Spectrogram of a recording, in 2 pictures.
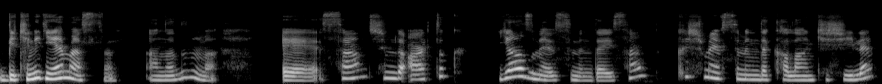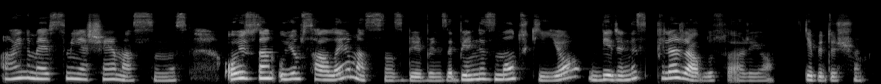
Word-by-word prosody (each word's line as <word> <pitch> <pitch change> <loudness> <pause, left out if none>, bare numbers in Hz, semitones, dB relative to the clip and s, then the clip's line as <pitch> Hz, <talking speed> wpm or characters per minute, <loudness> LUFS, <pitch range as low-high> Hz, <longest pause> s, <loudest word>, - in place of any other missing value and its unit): bikini 225 +7 +5
giyemezsin. 265 -8 +4 0.3
Anladın 215 +8 -3
mı? 190 - -6 0.7
Eee, 185 -2 +1
sen 295 +5 -3
şimdi 285 -2 +1
artık 245 - -5 0.3
yaz 330 +3 +4
mevsimindeysen, 195 - -5 0.3
kış 360 -1 -9
mevsiminde 235 -7 -2
kalan 200 -1 -2
kişiyle 220 - -3
aynı 280 +4 +1
mevsimi 255 0 +1
yaşayamazsınız. 190 -6 -4 0.3
O 250 +3 +6
yüzden 280 0 +5
uyum 260 +3 +1
sağlayamazsınız 210 - -1
birbirinize. 175 +2 -3
Biriniz 235 +2 +2
mont 245 +3 +2
giyiyor, 195 - +1 0.2
biriniz 215 +6 +1
plaj 295 +1 +4
havlusu 185 -3 +1
arıyor, 175 0 -10 0.3
gibi 195 -3 -1
düşün. 180 +1 -9
225 Hz, 105 wpm, -22 LUFS, 190-270 Hz, 0.7 s, O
